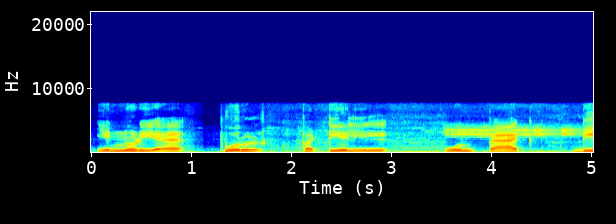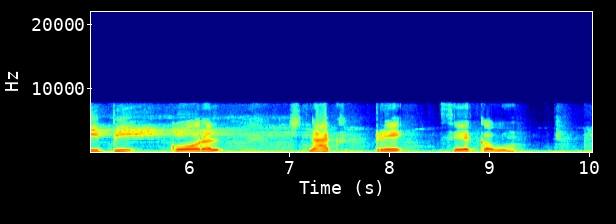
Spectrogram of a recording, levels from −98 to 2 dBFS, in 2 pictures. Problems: constant background noise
